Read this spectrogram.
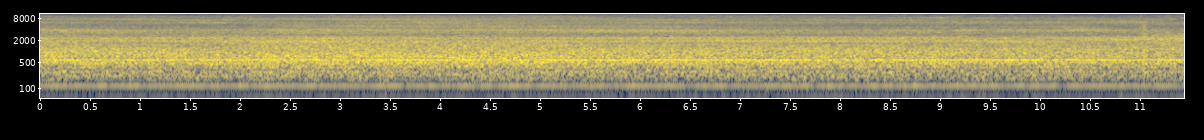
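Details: Non-ablative Fraxel laser facial skin-rejuvenation treatment: steady loud rushing air with a low hum throughout from the cold-air skin-cooling unit.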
